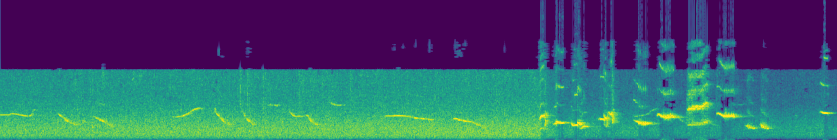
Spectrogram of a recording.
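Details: Rain hisses for several seconds before a pet Kalimantan kacer wulung, the black oriental magpie-robin, bursts into loud, rapid whistled song of varied chirps and slurs on a rainy day.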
